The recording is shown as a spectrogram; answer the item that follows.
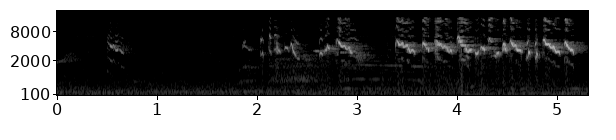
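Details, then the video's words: Lemon-bellied white-eye, a loud, full-voiced singing bird kept to prompt silent birds of its kind. After brief chirps and a pause, it delivers rapid, high, twittering warbled phrases that quicken toward the end. "Kecial Kuning joss gacor menggelegar tapi merdu"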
